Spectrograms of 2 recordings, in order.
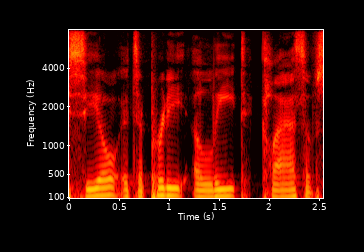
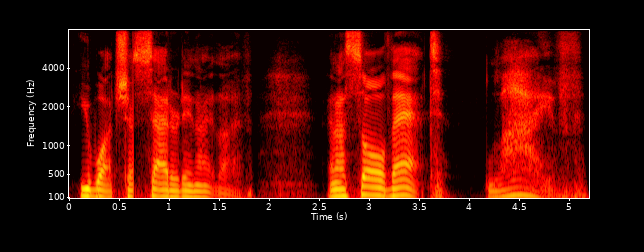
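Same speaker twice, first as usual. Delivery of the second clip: ordinary delivery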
